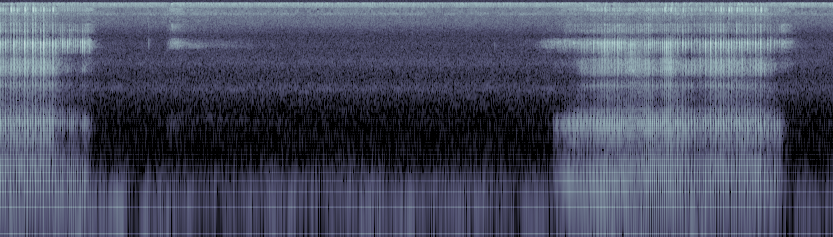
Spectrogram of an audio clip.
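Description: A Shih Tzu snores in two long, rasping, rumbling breaths separated by a quiet pause.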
